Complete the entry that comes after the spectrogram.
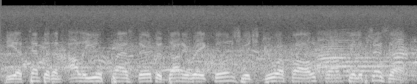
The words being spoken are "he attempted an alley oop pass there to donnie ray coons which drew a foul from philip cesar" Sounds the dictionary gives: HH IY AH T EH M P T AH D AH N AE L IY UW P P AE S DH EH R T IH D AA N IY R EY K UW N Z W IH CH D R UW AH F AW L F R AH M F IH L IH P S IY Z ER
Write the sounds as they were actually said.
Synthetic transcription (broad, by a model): HH IY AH T EH M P T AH D AH N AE L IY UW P P AE S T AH R T IH D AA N IY R EY K UW N Z W IH CH D R UW AH F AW L F R AH M F IH L IH P S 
